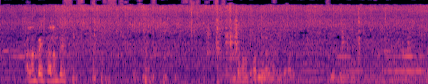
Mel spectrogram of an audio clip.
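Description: Voices talking briefly twice over a steady background hiss, with a few light clicks and knocks in between.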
